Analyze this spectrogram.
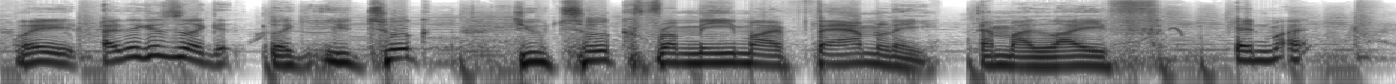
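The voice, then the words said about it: Put-on New York accent. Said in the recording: “You sound like a guy from New York.”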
